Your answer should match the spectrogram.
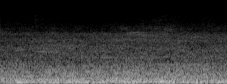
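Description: Steady low rumble of hall ambience, with no distinct ball clicks.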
